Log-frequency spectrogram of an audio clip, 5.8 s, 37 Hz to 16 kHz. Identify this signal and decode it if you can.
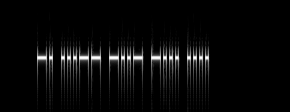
Morse code, heard as a keyed tone, about 20 wpm, 700 Hz. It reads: N3XBH
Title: USA Call Signs - 5 Characters - Repeated 2x - 20wpm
